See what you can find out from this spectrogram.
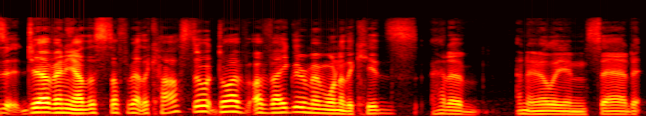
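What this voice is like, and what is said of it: Usual voice. Nothing is said of it.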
